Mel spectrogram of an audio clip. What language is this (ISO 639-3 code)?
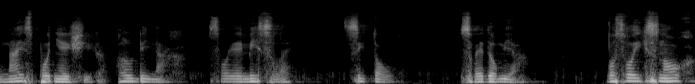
slk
